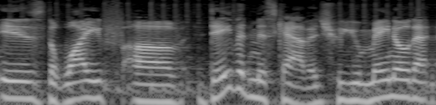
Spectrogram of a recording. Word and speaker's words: Miscavige: not you may not you might not recognize it because that's not how a lot of people pronounce it too yeah it's miskovich I've seen or I've heard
